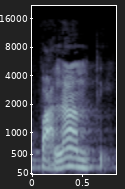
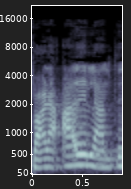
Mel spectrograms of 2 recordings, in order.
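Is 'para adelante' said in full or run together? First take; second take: run together; full. First: The words are shortened and merged together. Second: Both words are said fully and separately. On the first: Informal, careless usage. The speaker calls it wrong. "cuando unimos las palabras" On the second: Formal, proper usage. The speaker calls it right. "en vez de decir"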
